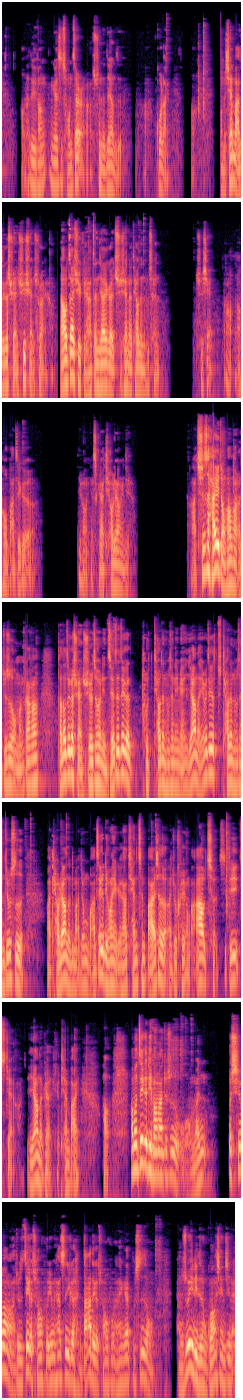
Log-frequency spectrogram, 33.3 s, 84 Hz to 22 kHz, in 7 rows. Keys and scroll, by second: 3.9 Return, 4.6 ctrl+z, 5.8 Return, 14.2 ctrl+z, 14.8 ctrl+z, 23.6 alt+Delete, 25.1 ctrl+d.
